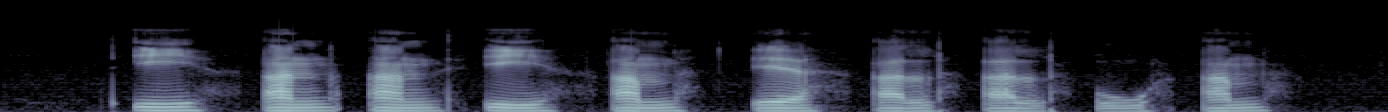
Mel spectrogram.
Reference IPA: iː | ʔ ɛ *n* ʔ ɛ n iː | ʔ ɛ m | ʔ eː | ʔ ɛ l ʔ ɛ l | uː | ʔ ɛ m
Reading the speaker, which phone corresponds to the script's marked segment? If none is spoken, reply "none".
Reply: n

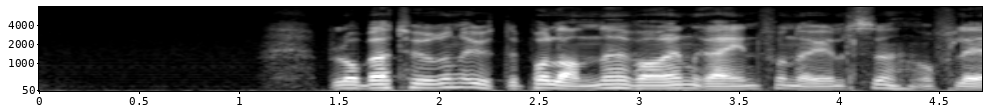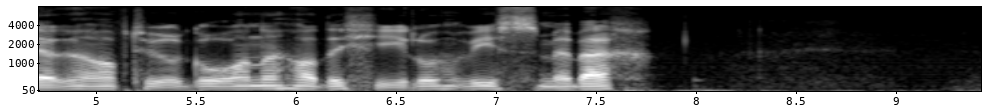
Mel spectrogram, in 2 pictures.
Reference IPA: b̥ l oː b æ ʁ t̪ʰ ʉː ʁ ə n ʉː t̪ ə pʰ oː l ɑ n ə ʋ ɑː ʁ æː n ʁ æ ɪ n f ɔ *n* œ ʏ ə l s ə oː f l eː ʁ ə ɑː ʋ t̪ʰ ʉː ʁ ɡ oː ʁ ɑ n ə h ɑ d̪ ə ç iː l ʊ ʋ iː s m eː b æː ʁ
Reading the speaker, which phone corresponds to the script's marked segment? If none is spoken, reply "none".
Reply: n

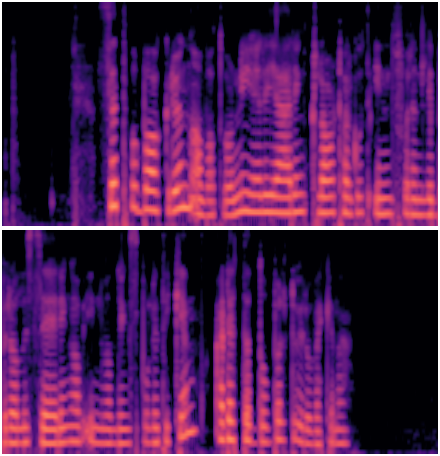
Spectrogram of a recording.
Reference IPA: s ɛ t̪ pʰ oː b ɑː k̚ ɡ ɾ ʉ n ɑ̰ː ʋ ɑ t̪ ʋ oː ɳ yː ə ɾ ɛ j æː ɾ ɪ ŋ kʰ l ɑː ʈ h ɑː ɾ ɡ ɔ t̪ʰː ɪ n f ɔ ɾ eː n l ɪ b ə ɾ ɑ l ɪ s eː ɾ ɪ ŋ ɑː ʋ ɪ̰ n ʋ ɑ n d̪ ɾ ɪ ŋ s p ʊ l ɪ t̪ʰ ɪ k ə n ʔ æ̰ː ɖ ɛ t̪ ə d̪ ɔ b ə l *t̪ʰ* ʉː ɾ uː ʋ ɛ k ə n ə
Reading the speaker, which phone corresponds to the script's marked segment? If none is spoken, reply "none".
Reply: t̪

